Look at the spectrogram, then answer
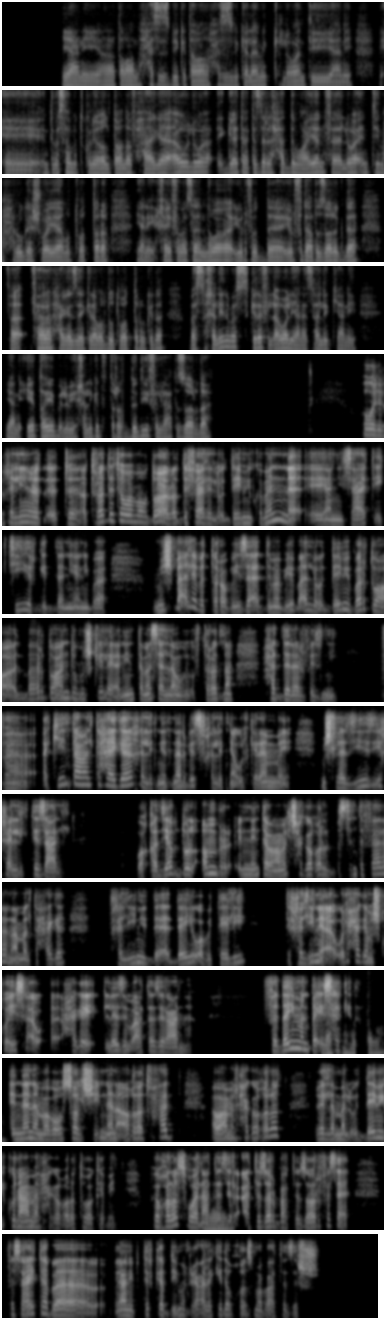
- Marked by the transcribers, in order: tapping
- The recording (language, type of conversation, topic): Arabic, advice, إزاي أقدر أعتذر بصدق وأنا حاسس بخجل أو خايف من رد فعل اللي قدامي؟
